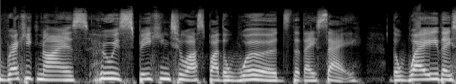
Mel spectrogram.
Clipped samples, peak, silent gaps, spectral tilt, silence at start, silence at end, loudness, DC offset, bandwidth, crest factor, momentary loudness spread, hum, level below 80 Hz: under 0.1%; 0 dBFS; none; -4.5 dB/octave; 0 s; 0 s; -12 LUFS; under 0.1%; 14.5 kHz; 12 dB; 7 LU; none; -40 dBFS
